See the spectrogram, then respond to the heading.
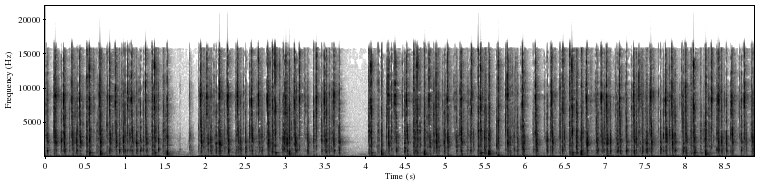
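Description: Fingertips type continuously on a black plastic backlit mechanical keyboard with blue switches. The keystrokes are rapid, bright and clicky, with short dry snaps that stop dead. Typing runs steadily except for two brief pauses near 1.7 and 3.9 seconds.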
